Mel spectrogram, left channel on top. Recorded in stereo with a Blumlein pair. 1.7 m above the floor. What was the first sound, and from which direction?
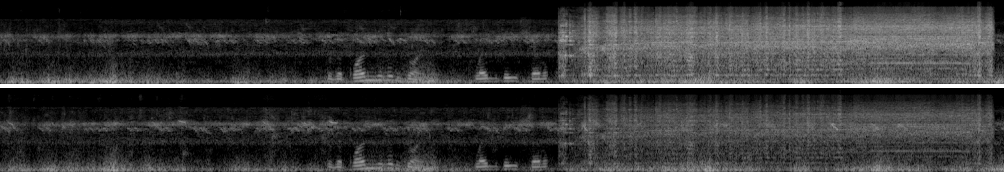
A man speaking, 5° left.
